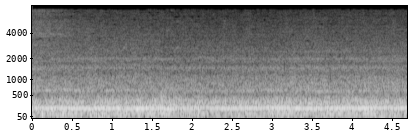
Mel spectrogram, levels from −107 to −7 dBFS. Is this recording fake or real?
fake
